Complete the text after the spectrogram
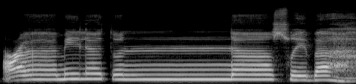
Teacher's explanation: تنوین کے بعد نون ہے، ادغام آ رہا ہے غنہ کے ساتھ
